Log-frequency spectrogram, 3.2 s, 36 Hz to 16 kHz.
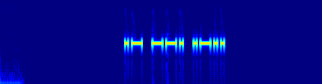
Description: Morse code, heard as a keyed tone, about 34 wpm, 700 Hz. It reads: AGL
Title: USA Call Sign Postfixes - 3 Letters 35wpm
